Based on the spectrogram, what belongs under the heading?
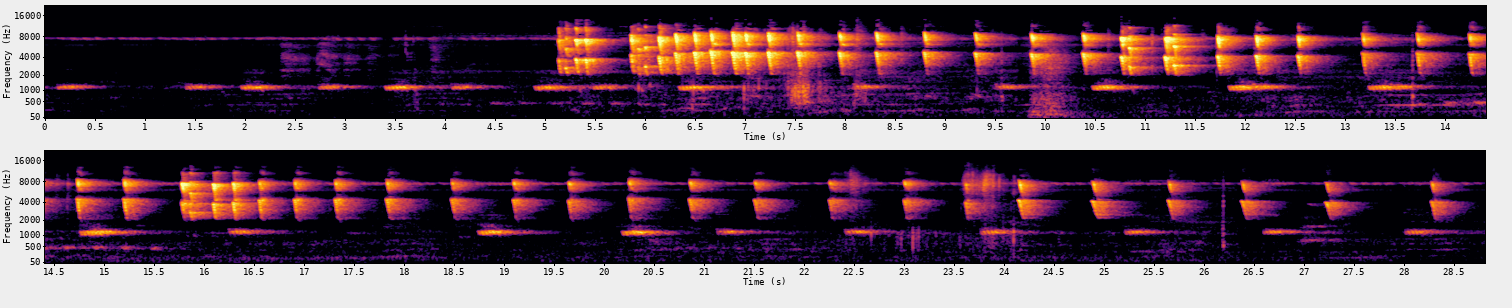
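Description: Birds calling: one repeats a short mid-pitched note about twice a second, and about five seconds in a run of sharp, high-pitched chirps starts, fast at first and gradually slowing.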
